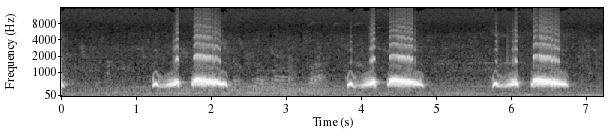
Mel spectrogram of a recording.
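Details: Three spotted dove song phrases, each opening with a short rising coo and quick note before a sustained resonant coo, repeated at steady two-second intervals, part of a recording used to train birds, with a faint background hum.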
